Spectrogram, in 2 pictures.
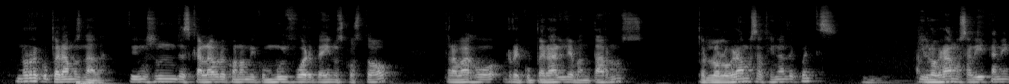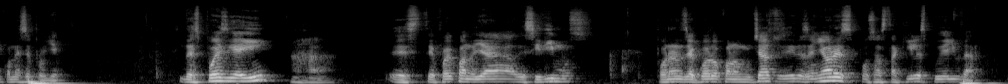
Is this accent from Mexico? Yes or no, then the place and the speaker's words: yes; Quitupan, Jalisco, Mexico; el lugar donde yo nací, que es el municipio de Quitupan, Jalisco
